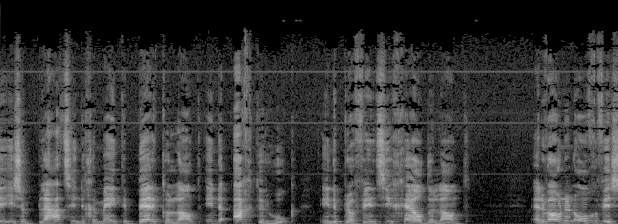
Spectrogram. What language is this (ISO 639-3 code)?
nld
